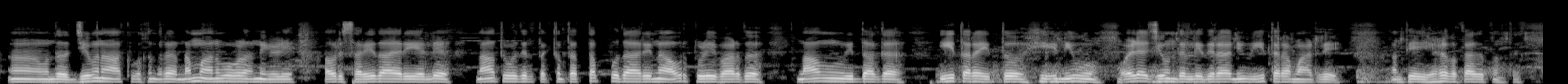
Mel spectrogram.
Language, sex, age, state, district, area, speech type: Kannada, male, 30-45, Karnataka, Koppal, rural, spontaneous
